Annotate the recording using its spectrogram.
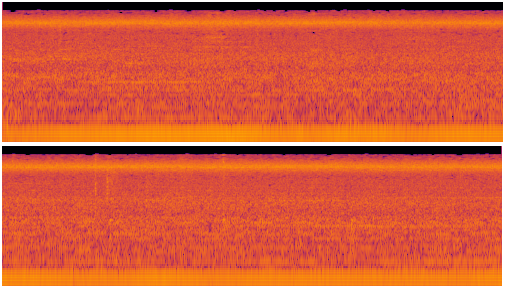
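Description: A steady low hum over an even background whoosh, unchanging in level, with no distinct eating sounds standing out above it.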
